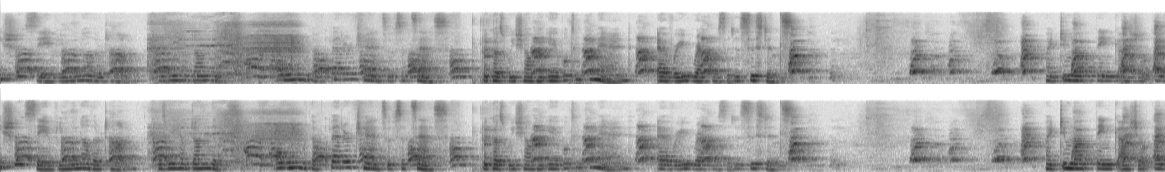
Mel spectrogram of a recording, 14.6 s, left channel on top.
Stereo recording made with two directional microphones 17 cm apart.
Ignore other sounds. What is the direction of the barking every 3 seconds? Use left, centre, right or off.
right, right, centre, left, left.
